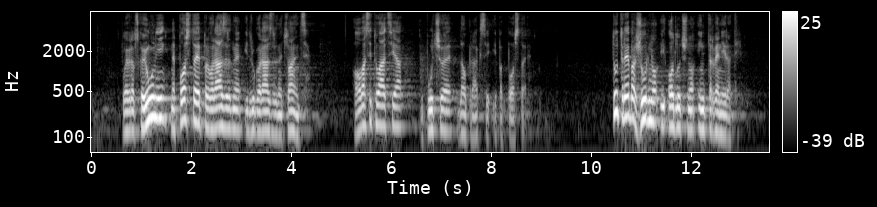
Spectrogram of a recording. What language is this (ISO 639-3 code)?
hrv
